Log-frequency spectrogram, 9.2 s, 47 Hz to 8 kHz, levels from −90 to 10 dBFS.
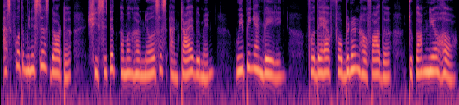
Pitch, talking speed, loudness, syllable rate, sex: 225 Hz, 165 wpm, -19 LUFS, 5.2 syllables/s, female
